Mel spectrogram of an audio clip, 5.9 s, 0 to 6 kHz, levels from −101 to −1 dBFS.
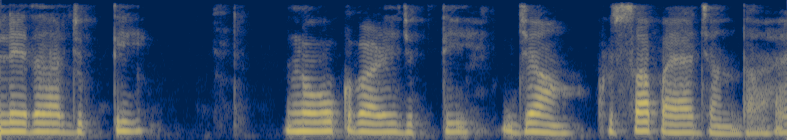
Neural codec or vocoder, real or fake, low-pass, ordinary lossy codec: codec, 16 kHz, 8 kbps, FreqCodec, smaller model; fake; 5.4 kHz; none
